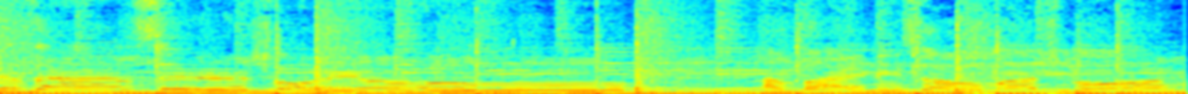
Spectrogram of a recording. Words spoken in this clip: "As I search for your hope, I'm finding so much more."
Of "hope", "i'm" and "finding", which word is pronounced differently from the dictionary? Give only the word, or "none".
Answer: hope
